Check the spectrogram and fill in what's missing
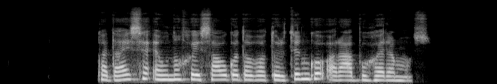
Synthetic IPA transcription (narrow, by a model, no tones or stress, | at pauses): kɐd̪ɑˑɪsʲɛʔɛʊnʊxɐɪsɑˑʊɡoːd̪ɐʋoːt̪ʊɾʲt̪ʲɪŋɡʊʔɐɾɑːbuɣɐɾʲɛmʊs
